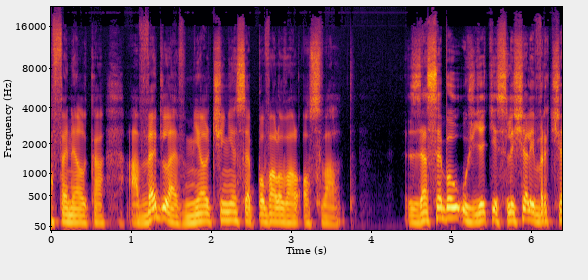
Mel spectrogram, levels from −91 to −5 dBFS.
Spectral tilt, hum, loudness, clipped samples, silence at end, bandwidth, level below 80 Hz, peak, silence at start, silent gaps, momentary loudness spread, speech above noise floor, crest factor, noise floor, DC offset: -4.5 dB/octave; none; -16 LUFS; under 0.1%; 0 s; over 20 kHz; -38 dBFS; -2 dBFS; 0 s; none; 10 LU; 44 dB; 16 dB; -59 dBFS; under 0.1%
